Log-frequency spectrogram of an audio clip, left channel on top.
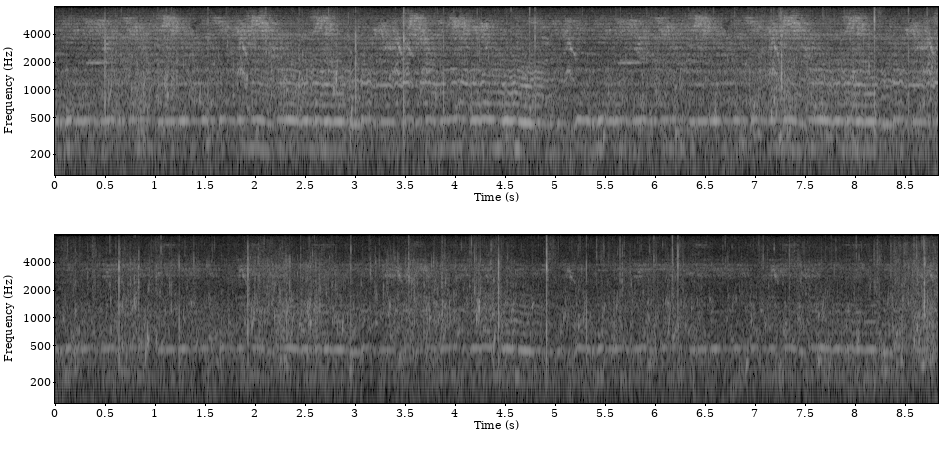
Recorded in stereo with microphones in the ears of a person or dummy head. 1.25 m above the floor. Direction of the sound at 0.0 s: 65° left (ahead or behind).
